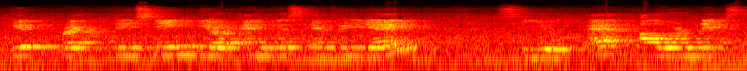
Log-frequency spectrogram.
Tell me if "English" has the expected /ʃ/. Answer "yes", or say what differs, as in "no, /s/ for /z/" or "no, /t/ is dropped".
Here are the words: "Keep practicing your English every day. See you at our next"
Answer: no, /s/ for /ʃ/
